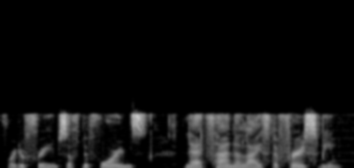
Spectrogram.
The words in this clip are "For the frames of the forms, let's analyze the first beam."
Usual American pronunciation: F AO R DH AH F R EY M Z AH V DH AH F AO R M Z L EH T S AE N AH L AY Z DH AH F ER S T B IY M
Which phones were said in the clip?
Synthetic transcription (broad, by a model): F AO R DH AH F R EY M S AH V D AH F AO R M S L EH T S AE N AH L AY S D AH F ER S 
